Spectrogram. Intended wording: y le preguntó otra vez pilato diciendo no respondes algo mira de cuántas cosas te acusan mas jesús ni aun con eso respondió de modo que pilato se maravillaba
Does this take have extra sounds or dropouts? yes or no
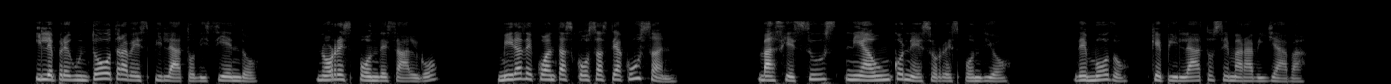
no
